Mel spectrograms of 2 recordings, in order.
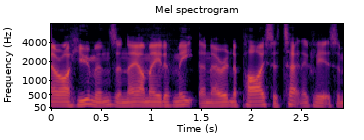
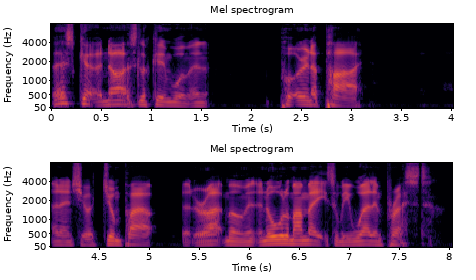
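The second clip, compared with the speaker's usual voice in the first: broad-sounding, put-on Yorkshire accent. Voicing the bloke who came up with the pie idea, in a Yorkshire accent. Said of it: "I don't know why they had a Yorkshire accent there".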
